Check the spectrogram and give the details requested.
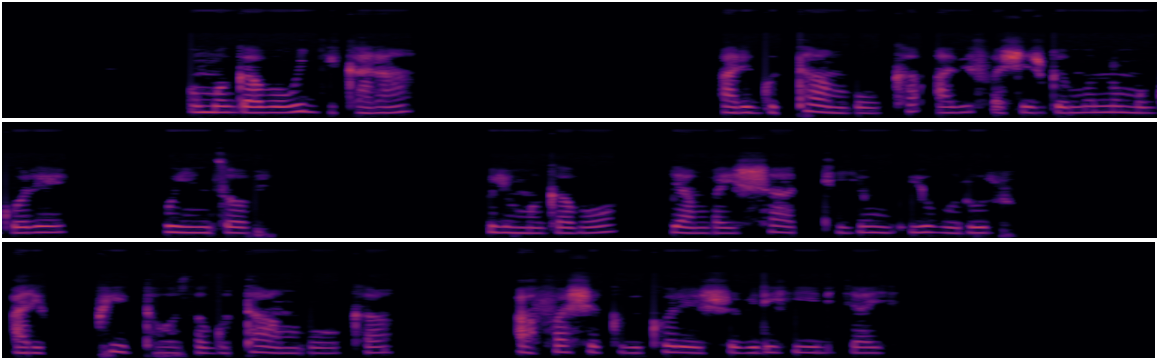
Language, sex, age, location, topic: Kinyarwanda, female, 18-24, Kigali, health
